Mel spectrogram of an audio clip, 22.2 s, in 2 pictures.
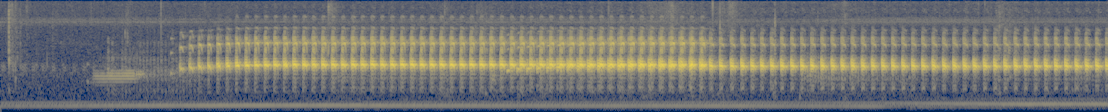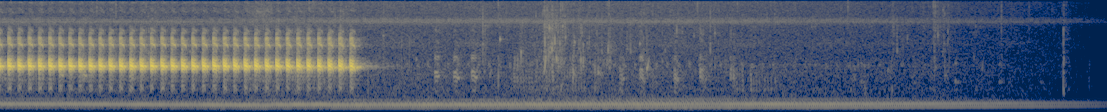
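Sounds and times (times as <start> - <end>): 
low hum: 0.0 - 21.2
frog or toad pulsed trill: 0.9 - 14.8.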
